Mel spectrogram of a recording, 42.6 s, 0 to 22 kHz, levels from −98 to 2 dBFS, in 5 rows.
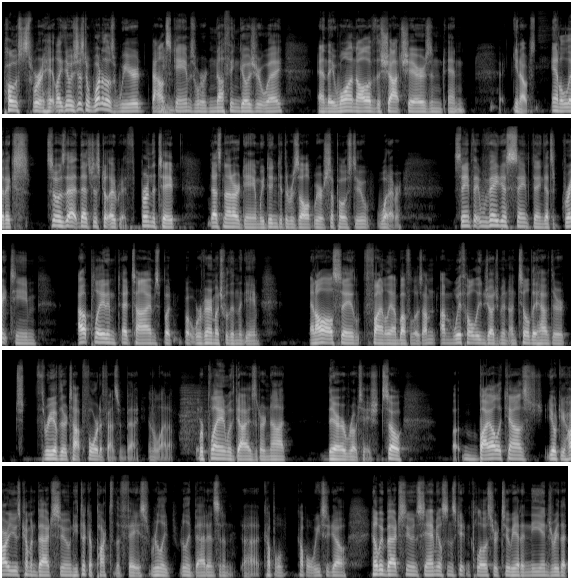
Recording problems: none

